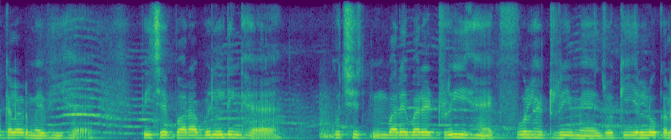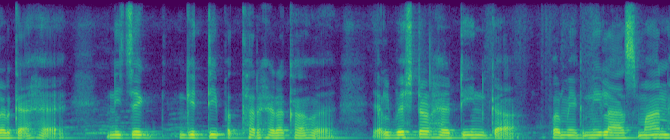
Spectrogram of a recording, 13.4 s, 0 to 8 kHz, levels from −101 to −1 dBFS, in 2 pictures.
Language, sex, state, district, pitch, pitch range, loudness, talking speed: Hindi, male, Andhra Pradesh, Visakhapatnam, 155 Hz, 150-165 Hz, -19 LUFS, 160 wpm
